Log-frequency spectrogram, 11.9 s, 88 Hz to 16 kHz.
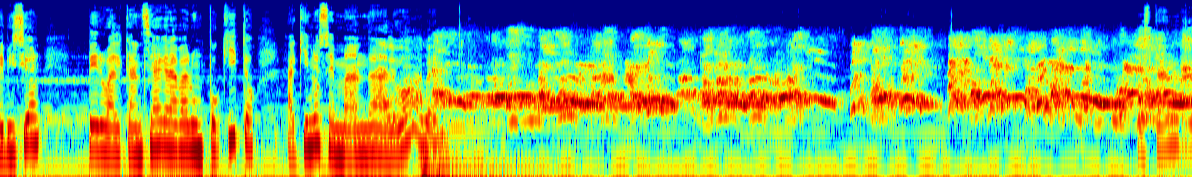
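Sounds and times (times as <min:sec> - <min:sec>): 
speech: 0:00.0 - 0:04.7
several dogs barking and howling restlessly: 0:03.8 - 0:11.9.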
